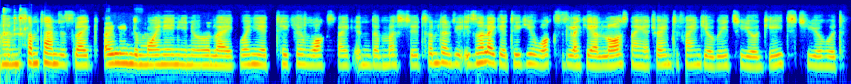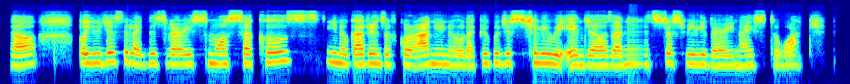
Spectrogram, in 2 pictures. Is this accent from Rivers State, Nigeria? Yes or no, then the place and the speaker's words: no; Lagos, Nigeria; also born or lived in Kaduna / Kogi State; I was born in Kaduna. Mm-hmm. I grew up in Lagos. I'm from Kogi State.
